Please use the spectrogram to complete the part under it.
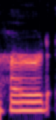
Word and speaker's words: Heard: Now, speaking of celebrity things and lives, you've been doing stories about the Amber Heard and, is that how you say her name? – Mm-hmm.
